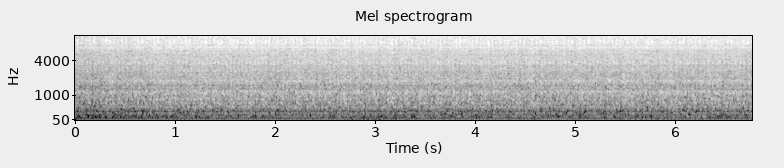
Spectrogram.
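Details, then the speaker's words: 2012 Chevrolet Spin at idle, radiator fan cutting in; owner reported a loose, tin-like knock. Light rapid ticking about three per second that stops when the canister purge solenoid is unplugged. Canister purge solenoid tapping. "O eletroventilador entrou. Mas o barulho tá vindo daqui, ó. Da eletroválvula de canister. Eu desligo ela para o barulho."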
